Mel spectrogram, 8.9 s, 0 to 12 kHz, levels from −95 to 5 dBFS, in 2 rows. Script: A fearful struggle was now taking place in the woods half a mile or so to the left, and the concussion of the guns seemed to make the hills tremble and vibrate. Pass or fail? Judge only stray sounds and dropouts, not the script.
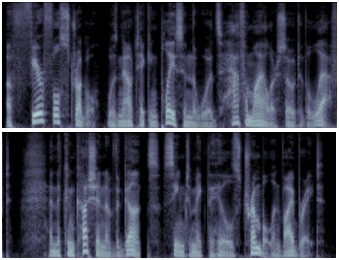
fail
